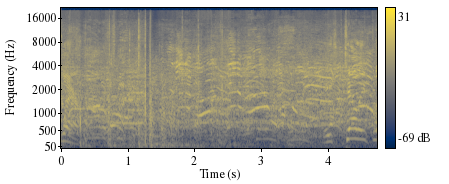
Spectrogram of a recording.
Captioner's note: crowd shouting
